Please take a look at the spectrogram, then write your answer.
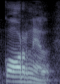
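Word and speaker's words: colonel: ঠিক আছে রাউটার বানান ঠিক আছে এটা হচ্ছে কর্নেল কর্নেল বানানটা একটু দেখো কর্নেলের সঠিক বানান হচ্ছে কলোনেল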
